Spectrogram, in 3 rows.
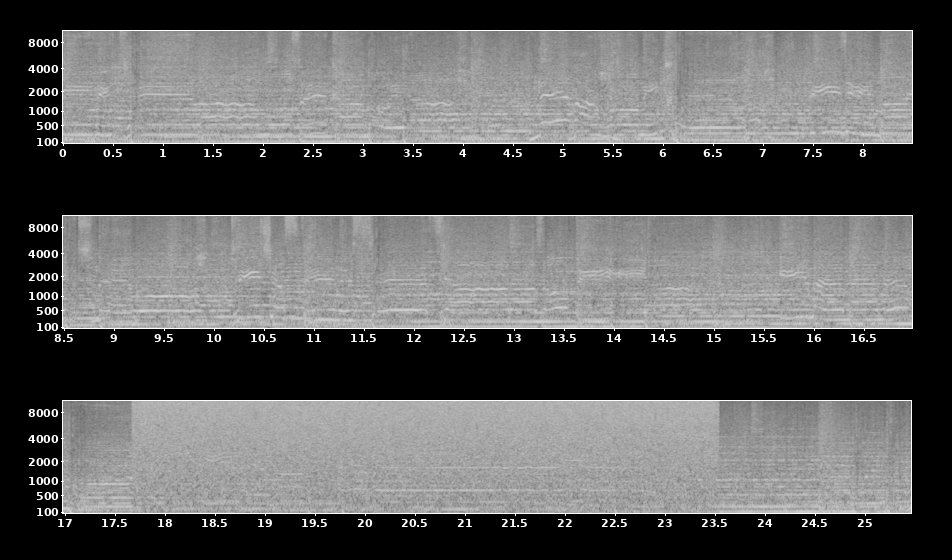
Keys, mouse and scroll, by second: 2.7 b, 5.1 Up, 23.6 Page_Down.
